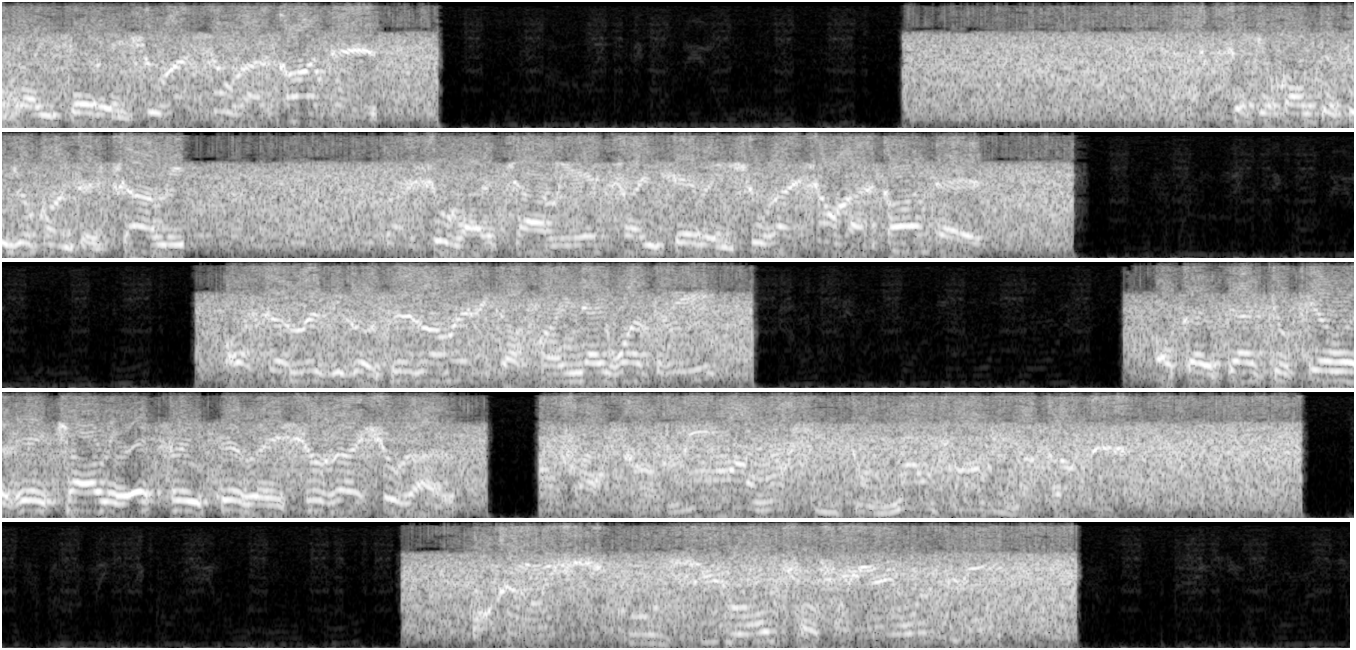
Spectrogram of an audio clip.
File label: USB, 21MHz; CQWWSSB; CQWWDX-SSB-2023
